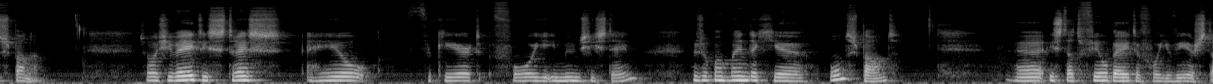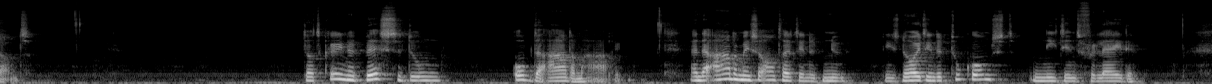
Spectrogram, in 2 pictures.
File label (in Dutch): Ontspannings Meditatie, geleide meditatie; voor ontspanning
